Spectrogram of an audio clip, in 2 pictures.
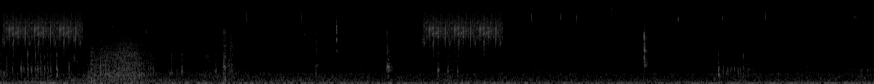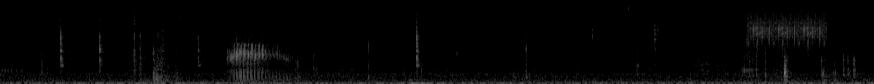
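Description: Watery trickling and splashing from the Harvest Moon video game, coming in soft recurring bursts with faint ticking between them, all at a low, steady level.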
